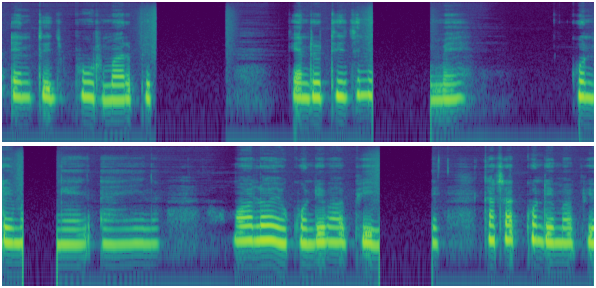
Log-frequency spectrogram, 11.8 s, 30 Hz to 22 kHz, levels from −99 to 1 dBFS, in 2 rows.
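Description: Wireless microphone squelch dropouts hit at 1.30 s (after "en tij pur mar"), 3.48, 5.91 and 9.50 s (after "moloyo kuonde ma"). The radio signal fades. Hiss rises, then the receiver mutes for 0.34 to 0.71 s.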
